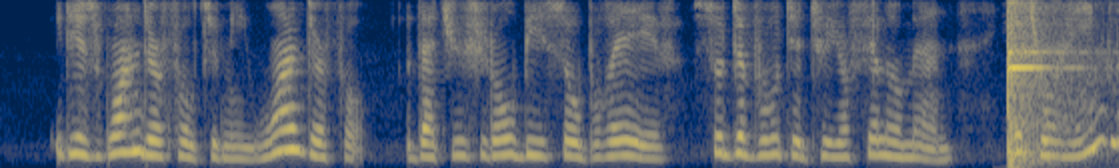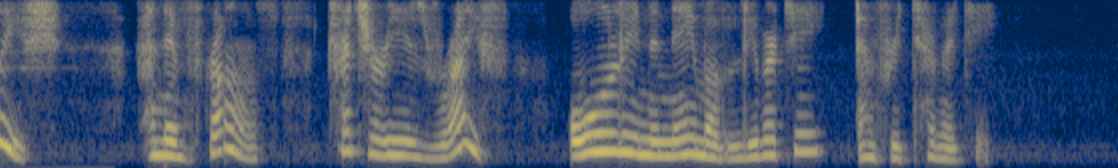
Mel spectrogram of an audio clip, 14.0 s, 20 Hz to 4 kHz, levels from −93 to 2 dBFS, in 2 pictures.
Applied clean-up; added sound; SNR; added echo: none; Hammer; -4 dB; none.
